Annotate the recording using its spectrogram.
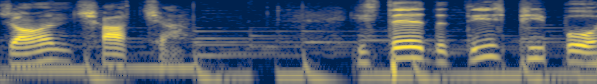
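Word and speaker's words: Jean Ciaccia: The internet says his name is pronounced John Cha-Cha.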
